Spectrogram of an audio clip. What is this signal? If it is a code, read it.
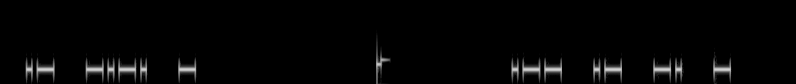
Morse code, heard as a keyed tone, about 22 wpm, spaced as for 16 wpm, 700 Hz. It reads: ACT WANT
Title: 2x Character Spacing - Top 300 Words - 22wpm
